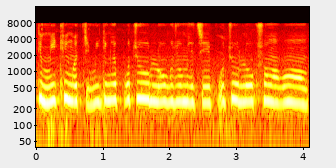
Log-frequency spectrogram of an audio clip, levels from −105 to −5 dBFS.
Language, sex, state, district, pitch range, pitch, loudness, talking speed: Bengali, female, West Bengal, Dakshin Dinajpur, 265-290 Hz, 275 Hz, -14 LUFS, 160 wpm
